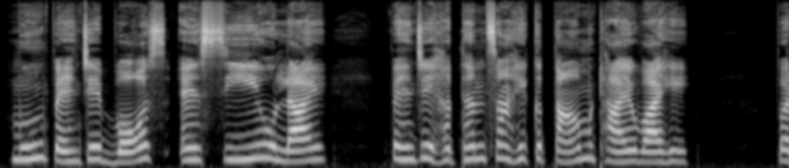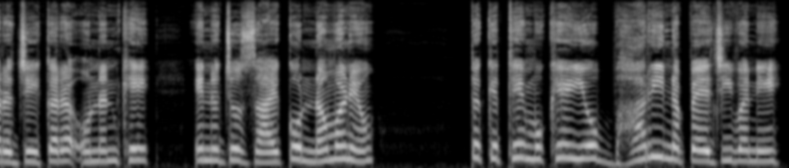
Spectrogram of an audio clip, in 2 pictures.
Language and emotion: Sindhi, fearful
